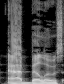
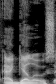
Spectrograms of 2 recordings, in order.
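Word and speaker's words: Aggelos: And I did mispronounce it last episode. It's not Abelos, A-B-B. It's Agelos. And I'm maybe pronouncing the name wrong, but it's A-G-G-E-L-O-S.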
